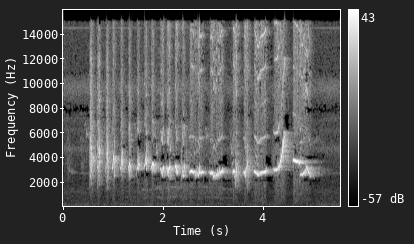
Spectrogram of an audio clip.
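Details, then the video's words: Oriental magpie-robin (kacer) song: a fast series of about fifteen bright, evenly spaced notes sliding gently downward, then longer trilled whistles ending in a sharp upward-sweeping slur. "Kacer Bird Singing"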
